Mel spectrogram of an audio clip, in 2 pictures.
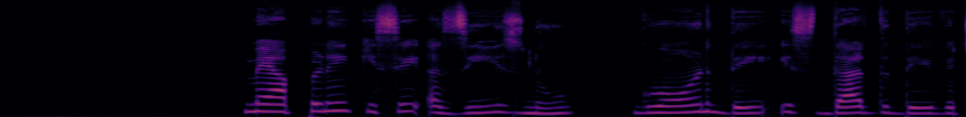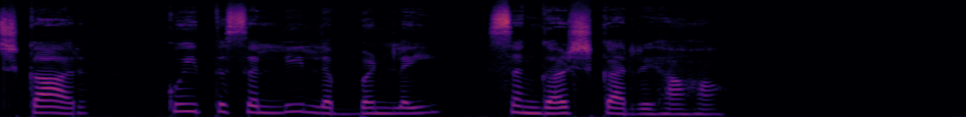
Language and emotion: Punjabi, sad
